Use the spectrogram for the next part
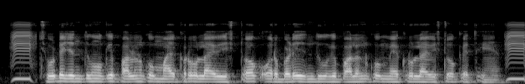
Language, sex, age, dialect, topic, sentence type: Hindi, male, 25-30, Kanauji Braj Bhasha, agriculture, statement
